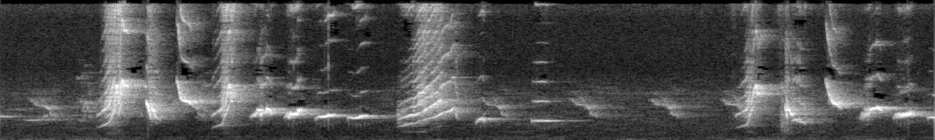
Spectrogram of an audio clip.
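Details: Emotional white-rumped shama singing, used to spur caged shamas into full song; rapid sequences of sharp downward-swept whistles and chattering notes repeat in loud phrases with brief gaps.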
